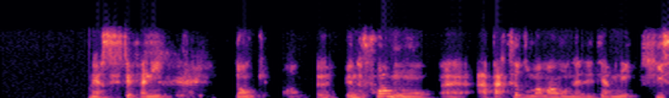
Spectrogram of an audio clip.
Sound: speaks in foreign language

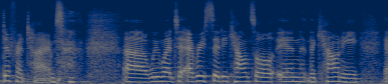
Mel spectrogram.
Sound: laughter

